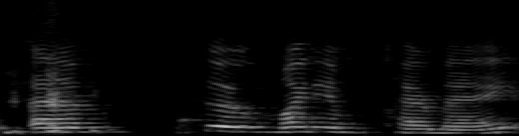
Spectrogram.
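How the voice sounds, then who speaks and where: A woman with a Northern Irish accent speaks with ordinary pitch variation. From Northern Ireland. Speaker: pharmacist and university educator. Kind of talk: interview.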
